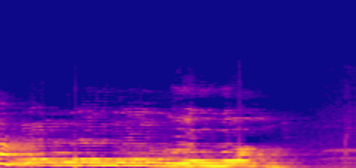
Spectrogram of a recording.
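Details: Siberian Husky "talking" indoors, a sustained tonal howl held steady for about two seconds, then sliding down and fading, rich in clear harmonics.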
